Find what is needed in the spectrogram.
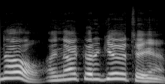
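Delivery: high, loud hand puppet voice. Acting out a back-and-forth with his puppet, speaking in the puppet's voice. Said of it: "he goes".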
